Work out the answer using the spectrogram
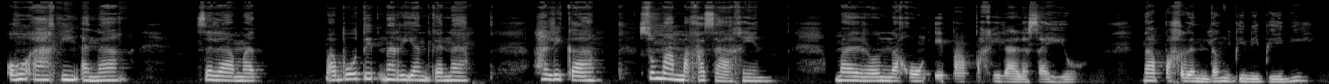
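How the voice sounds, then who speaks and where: A woman voicing a warm mother who speaks eagerly and welcomingly to her son. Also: fairly low pitch, measured pace, pauses often.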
